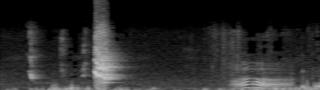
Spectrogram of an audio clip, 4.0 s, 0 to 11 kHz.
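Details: Morkie puppy, 13 weeks old, kept with a Pomeranian puppy, chirping instead of barking: a sharp loud yelp, then a squeaky arched chirp that rises and falls, with Spanish speech in the room.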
